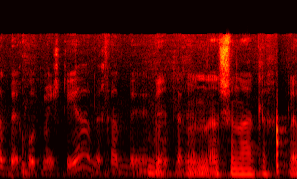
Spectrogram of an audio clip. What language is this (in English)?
Hebrew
